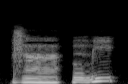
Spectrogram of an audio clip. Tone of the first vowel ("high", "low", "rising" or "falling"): low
